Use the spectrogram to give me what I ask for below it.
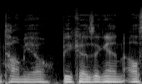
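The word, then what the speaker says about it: Tamiyo: telling me I'm mispronouncing Tamio, because again, I'll say that she is from the Kamigawa plane and Japanese is the language of that plane, and her name is pronounced in the Japanese manner.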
